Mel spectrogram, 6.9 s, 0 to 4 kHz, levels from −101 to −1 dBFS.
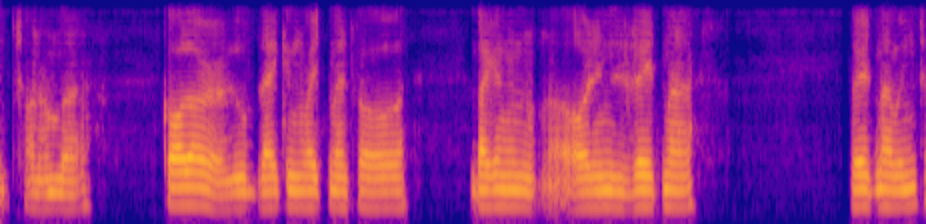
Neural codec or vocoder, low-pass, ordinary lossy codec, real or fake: codec, 16 kHz, 4.8 kbps, FACodec; 3.6 kHz; Opus, 64 kbps; fake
